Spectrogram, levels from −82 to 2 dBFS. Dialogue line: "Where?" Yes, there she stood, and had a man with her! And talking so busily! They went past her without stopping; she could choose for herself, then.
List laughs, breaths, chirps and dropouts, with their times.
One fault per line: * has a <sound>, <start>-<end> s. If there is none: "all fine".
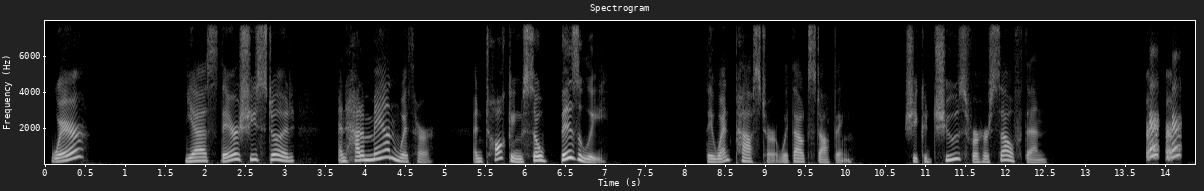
* has a laugh, 13.8-14.2 s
